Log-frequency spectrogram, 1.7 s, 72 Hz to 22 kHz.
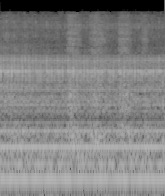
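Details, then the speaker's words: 1936 Zenith 6B129 shortwave radio powered up: steady low buzzing hum with faint static and no station reception, light bulb not glowing; the humming seems to come from the power supply vibrator. Cause suspected, not confirmed. "sounds like the vibrator in the power supply which might be a thing but i'm not getting much other than static which is not good not really getting anything just some static"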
